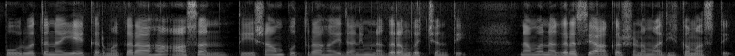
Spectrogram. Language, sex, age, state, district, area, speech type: Sanskrit, female, 60+, Karnataka, Uttara Kannada, urban, spontaneous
